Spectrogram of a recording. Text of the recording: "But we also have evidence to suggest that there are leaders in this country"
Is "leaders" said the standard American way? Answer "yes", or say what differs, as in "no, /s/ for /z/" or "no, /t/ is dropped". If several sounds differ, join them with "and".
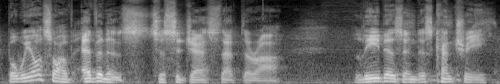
yes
